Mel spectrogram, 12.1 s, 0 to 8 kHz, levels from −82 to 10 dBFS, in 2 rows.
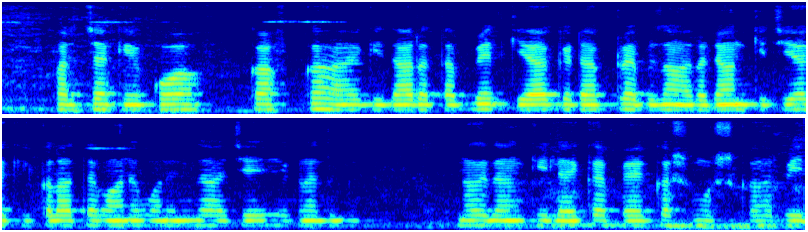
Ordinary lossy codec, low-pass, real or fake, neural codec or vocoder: MP3, 48 kbps; 7.2 kHz; real; none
